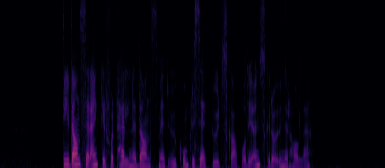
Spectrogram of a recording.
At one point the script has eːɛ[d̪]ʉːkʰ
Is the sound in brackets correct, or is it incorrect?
incorrect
